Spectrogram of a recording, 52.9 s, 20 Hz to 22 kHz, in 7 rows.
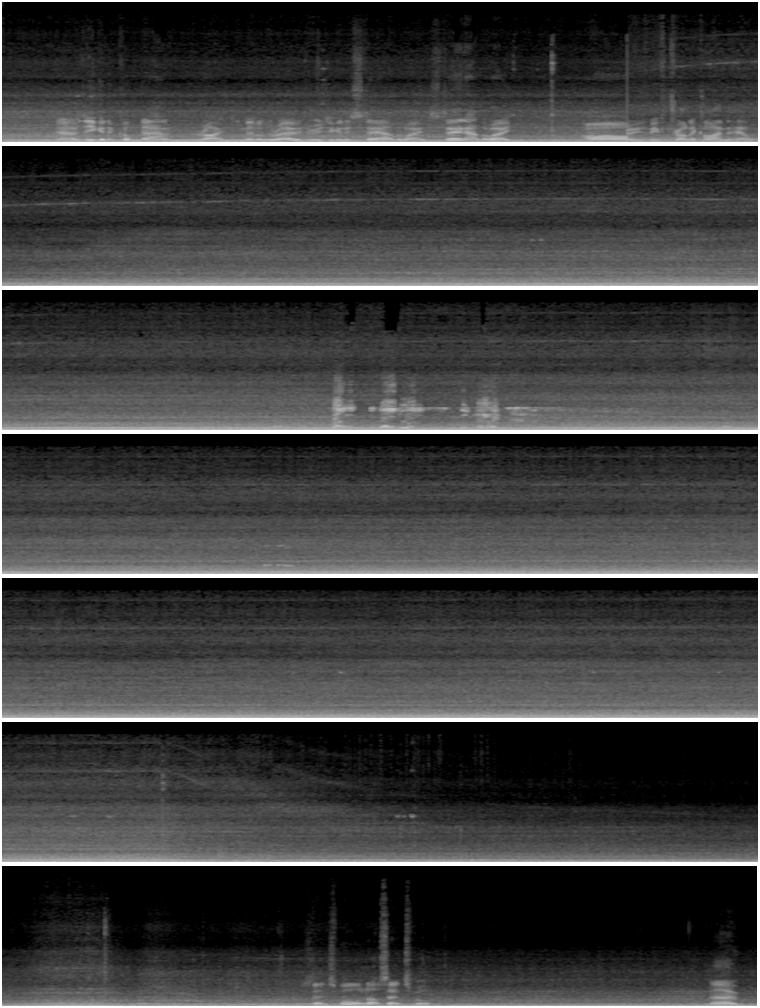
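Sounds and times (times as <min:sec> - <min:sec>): tractor engine running: 0:11.3 - 0:36.4.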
